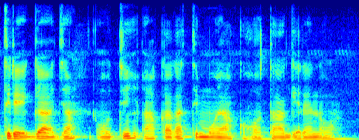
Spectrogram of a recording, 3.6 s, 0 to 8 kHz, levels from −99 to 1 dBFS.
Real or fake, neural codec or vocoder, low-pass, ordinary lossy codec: real; none; none; none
